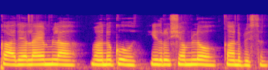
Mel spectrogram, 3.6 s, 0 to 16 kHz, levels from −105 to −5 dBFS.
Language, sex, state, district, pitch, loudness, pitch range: Telugu, female, Andhra Pradesh, Anantapur, 210 Hz, -12 LUFS, 200-215 Hz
